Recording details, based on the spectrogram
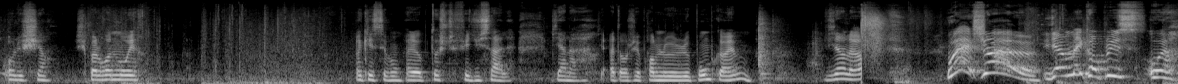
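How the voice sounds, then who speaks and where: A young woman giving casual, slangy gaming commentary, excitable and swearing, with sudden loud shouts. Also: mid-range voice, moderate pace, pauses often, slight background noise. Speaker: gaming streamer.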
